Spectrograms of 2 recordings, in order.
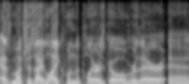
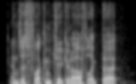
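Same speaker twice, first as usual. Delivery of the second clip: ordinary talk, nothing marked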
